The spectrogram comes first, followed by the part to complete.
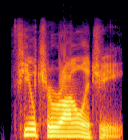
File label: "Futurology", American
